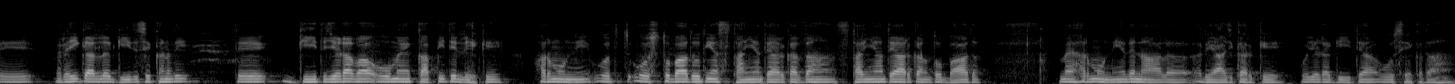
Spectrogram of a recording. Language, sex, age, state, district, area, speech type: Punjabi, male, 30-45, Punjab, Tarn Taran, rural, spontaneous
